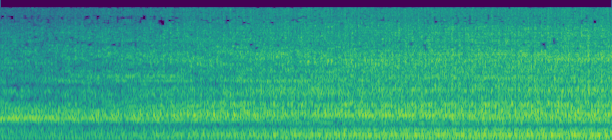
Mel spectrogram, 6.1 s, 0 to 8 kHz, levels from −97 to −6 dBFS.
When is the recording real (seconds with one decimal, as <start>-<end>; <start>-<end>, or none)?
0.0-6.1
